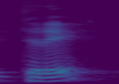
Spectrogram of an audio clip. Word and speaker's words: très: É como se fosse très, só que não rolem o R, falem igual um carioca mais uma vez.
